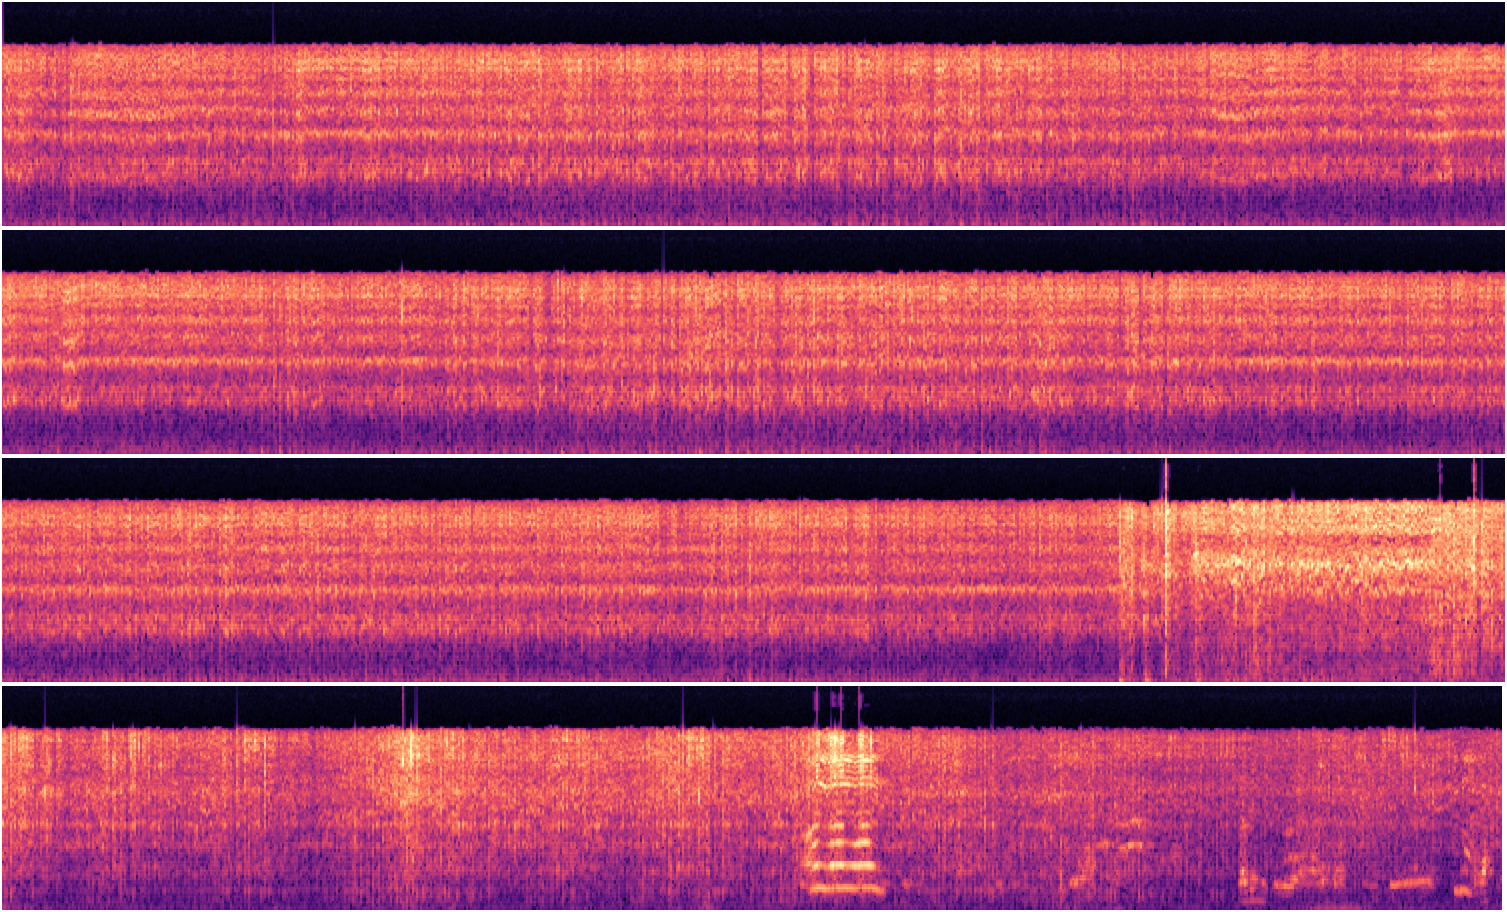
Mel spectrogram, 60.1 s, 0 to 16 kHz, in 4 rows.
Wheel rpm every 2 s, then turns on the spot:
220, 220, 230, 230, 240, 230, 230, 230, 230, 230, 230, 240, 240, 230, 230, 230, 230, 230, 230, 230, 190, 10, 70, 0, 0, 0, 0, 0, 0, 10.
42-44 58-60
